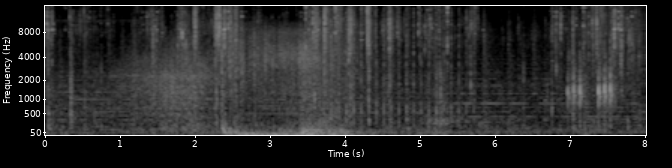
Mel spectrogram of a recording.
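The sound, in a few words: glide bomb explosion in video game Call of Duty: Vanguard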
